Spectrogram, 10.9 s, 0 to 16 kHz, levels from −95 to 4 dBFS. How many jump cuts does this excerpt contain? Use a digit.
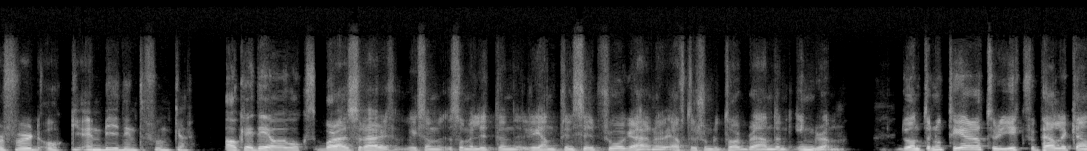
2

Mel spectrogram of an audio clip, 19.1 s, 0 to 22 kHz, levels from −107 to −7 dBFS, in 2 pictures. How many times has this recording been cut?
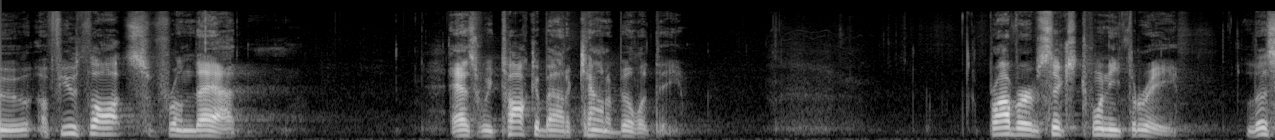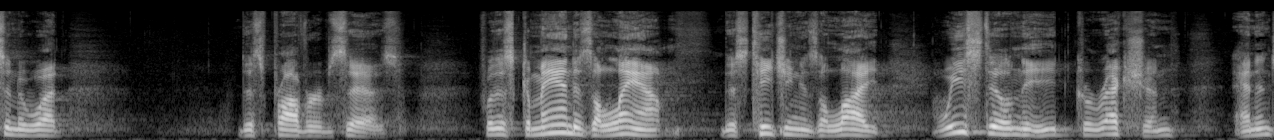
1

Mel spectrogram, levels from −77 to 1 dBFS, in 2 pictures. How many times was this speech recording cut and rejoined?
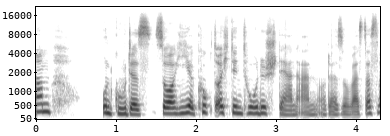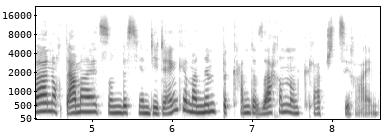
0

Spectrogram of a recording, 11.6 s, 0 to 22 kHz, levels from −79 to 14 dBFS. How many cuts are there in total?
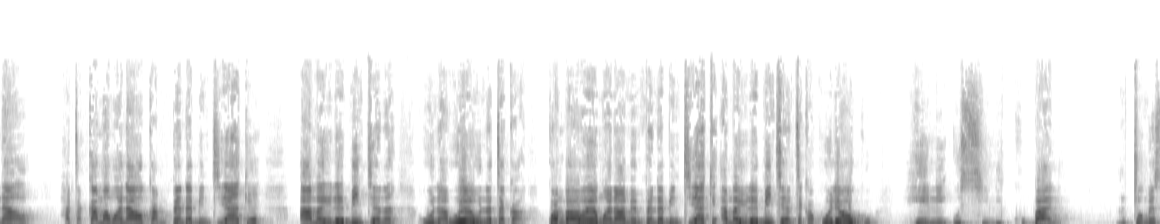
1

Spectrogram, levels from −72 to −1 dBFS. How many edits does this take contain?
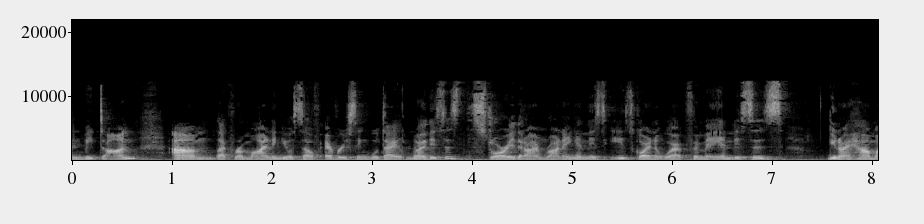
2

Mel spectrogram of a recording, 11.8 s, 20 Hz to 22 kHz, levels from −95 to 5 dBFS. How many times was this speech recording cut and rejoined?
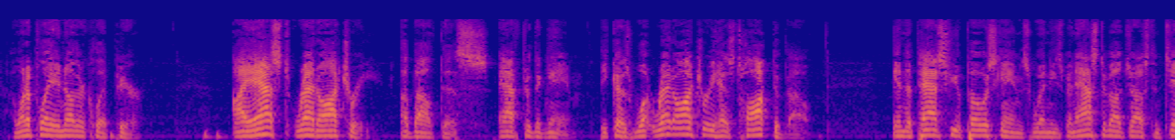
0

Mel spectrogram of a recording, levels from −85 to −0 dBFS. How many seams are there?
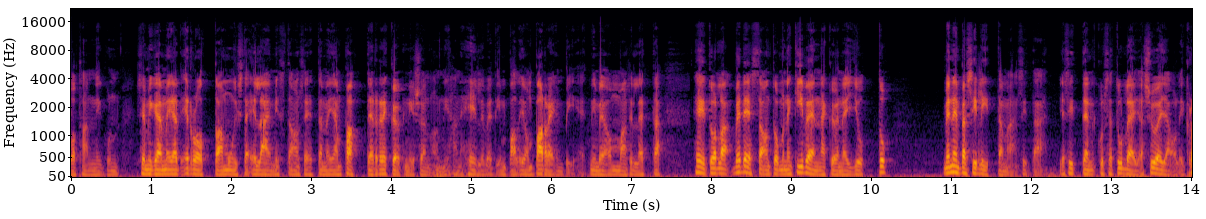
1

